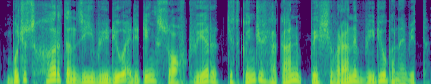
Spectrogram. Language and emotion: Kashmiri, surprised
